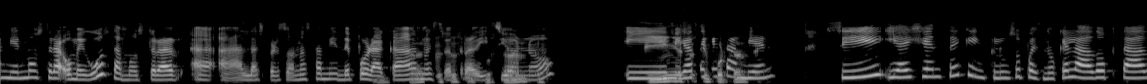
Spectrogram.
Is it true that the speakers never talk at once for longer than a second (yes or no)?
no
